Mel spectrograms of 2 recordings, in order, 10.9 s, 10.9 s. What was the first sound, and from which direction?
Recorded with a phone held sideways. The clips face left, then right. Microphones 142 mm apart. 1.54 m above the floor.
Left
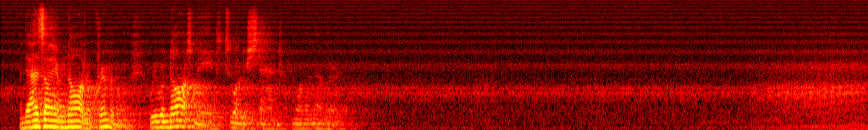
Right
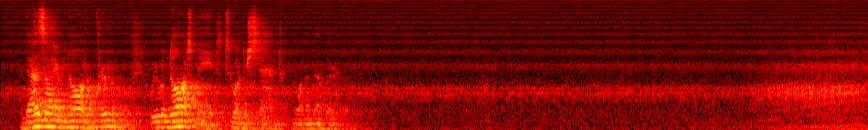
A man speaking, 70° left (ahead or behind).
